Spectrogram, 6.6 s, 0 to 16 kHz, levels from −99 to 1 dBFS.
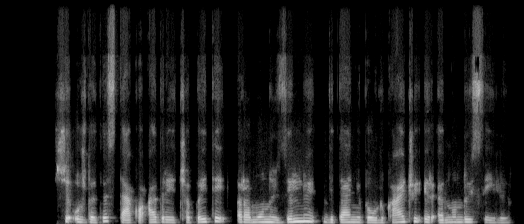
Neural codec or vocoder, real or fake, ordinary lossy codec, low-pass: none; real; Opus, 24 kbps; 14.4 kHz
